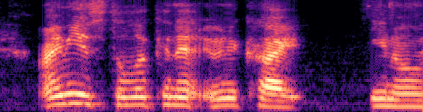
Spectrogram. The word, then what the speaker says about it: Unakite: It's Unakite. And I always look at it as una because I think it's multiple things, so it's in unison.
